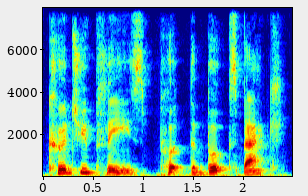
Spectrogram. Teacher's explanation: we're looking at the ooh sound the very short vowel sound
